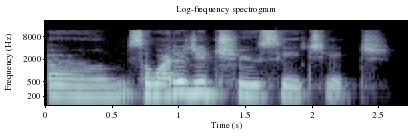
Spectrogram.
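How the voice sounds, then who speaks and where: A young woman puts questions to a student panel, with a few "um"s between them. Her voice is soft and mellow. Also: mid-range voice, steady tone, measured pace.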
